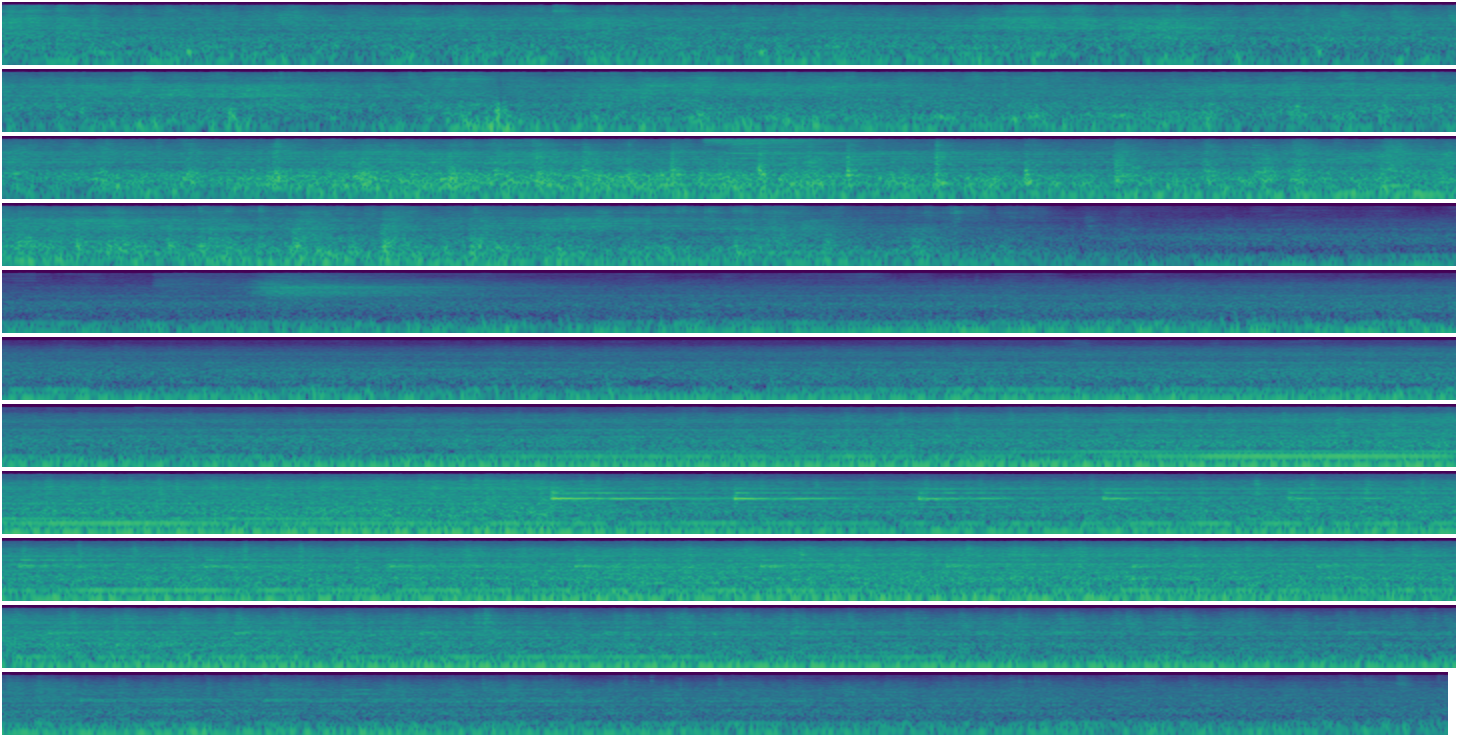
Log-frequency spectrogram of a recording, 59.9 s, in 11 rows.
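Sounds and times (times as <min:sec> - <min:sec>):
wheels rumbling on rails: 0:00.0 - 0:59.9
locomotive engine drone: 0:20.1 - 0:59.9
high ringing tone: 0:40.2 - 0:46.8.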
